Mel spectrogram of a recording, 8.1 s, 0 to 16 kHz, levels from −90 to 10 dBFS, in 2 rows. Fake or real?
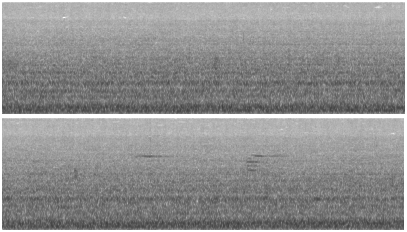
real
